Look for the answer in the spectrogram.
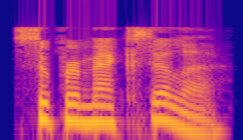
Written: supermaxilla

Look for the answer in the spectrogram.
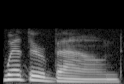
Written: weather-bound

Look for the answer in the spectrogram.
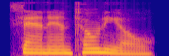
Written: San Antonio

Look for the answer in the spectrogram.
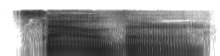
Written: souther

